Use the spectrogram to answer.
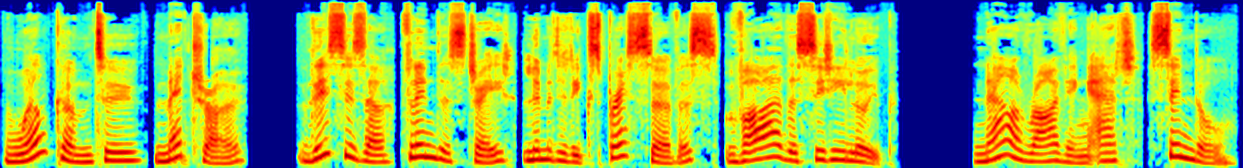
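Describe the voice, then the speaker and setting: Slow Australian woman announcing trains, spliced phrases. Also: medium pitch, big pitch swings, a little mellow, no echo, studio quality. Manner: measured, formal, clearly separated phrases. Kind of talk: pre-recorded public transport announcements.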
